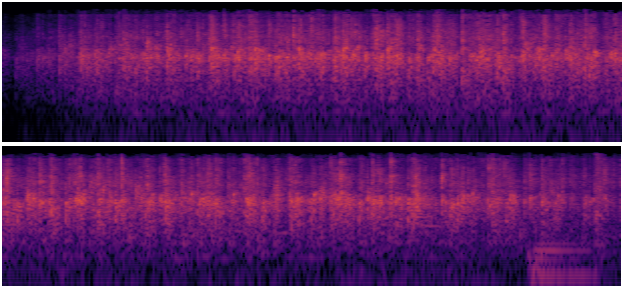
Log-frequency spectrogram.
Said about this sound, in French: Ben, c'est gentil, les applaudissements, mais ce n'était peut-être pas pour nous, c'était peut-être pour des musiciens qui allaient se faire entendre, je ne sais pas.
